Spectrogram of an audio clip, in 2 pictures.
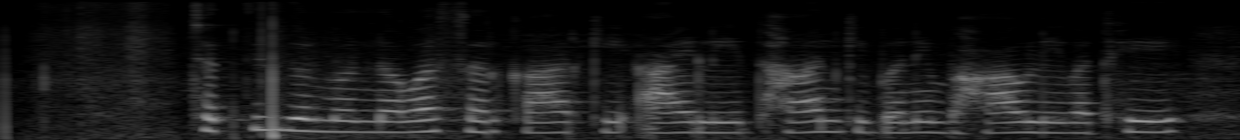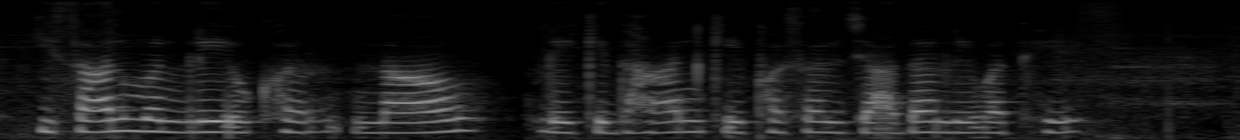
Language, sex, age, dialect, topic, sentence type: Chhattisgarhi, female, 18-24, Western/Budati/Khatahi, agriculture, statement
